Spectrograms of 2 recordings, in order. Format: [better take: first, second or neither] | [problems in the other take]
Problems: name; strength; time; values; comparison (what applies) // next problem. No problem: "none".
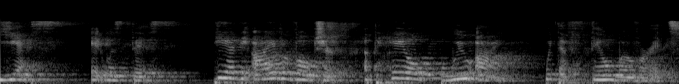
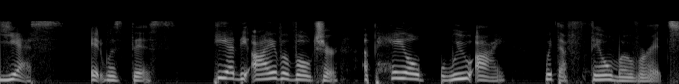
second | room echo; dies away in 1.2 s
